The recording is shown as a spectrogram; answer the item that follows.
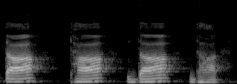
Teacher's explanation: दोस्तों जो ताब के व्यंजन है उन्हें जब हम बोलेंगे तो हमारी जीभ जो होगी वह दांतों से टच होगी · जीभ हमारी दांतों से टच होती है, इसलिए इसे दंत व्यंजन कहते हैं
